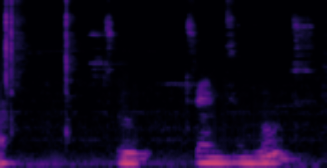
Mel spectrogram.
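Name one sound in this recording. A multimeter dial clicks as it is turned.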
